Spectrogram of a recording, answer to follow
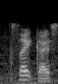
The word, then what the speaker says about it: zeitgeist: okay zeitgeist zeitgeist okay i know how it's pronounced now zeitgeist that jolts through you like light blasting down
